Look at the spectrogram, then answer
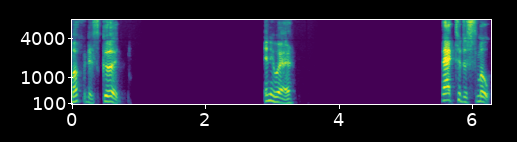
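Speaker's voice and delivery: speaking mid-chew with mouth full. Host eating a muffin while talking about the smoke, talking while chewing. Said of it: "Forgive me for chewing".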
